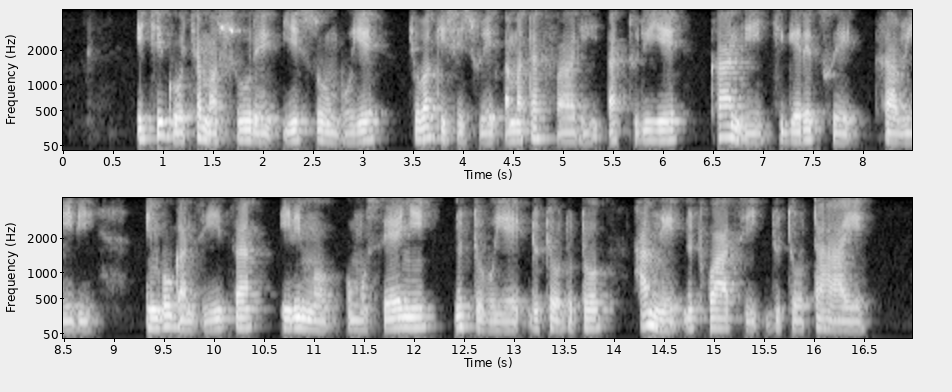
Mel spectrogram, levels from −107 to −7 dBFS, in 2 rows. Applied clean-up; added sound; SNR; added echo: none; none; none; none.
